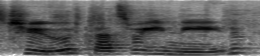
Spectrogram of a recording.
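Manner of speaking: usual speaking voice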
